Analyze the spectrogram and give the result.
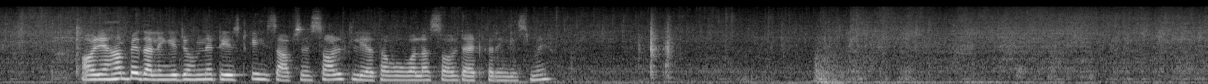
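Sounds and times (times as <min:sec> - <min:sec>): spices sizzling in hot oil: 0:00.0 - 0:12.0
steel spatula scraping pan: 0:08.4 - 0:12.0.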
